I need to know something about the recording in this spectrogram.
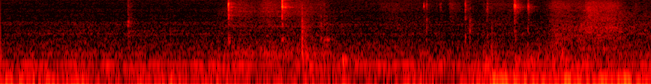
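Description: Faint, irregular clicks of a computer mouse and keyboard while rendering settings are changed, over a low, steady hum.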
